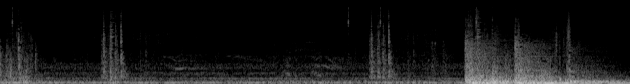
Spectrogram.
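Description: Soft menu clicks sound.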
